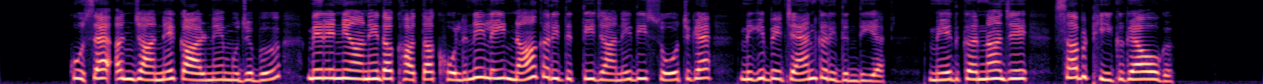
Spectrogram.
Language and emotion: Dogri, fearful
